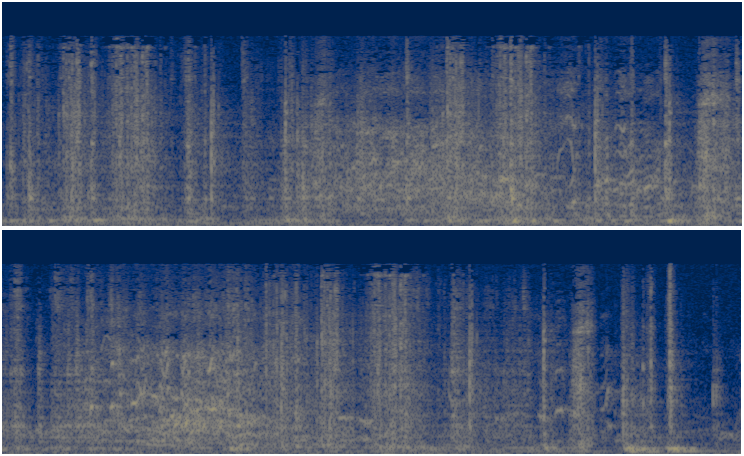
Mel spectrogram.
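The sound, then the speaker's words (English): A door lock rattles and clicks through a series of sharp metallic snaps before the door is pulled open, with faint murmuring voices in the background. “A long time to open a door. Oh, the door's open.”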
